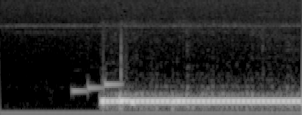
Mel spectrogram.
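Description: A short phone beep gives way to a steady, loud telephone tone, like a line tone after dialing, over a constant low electrical hum. No one speaks.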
